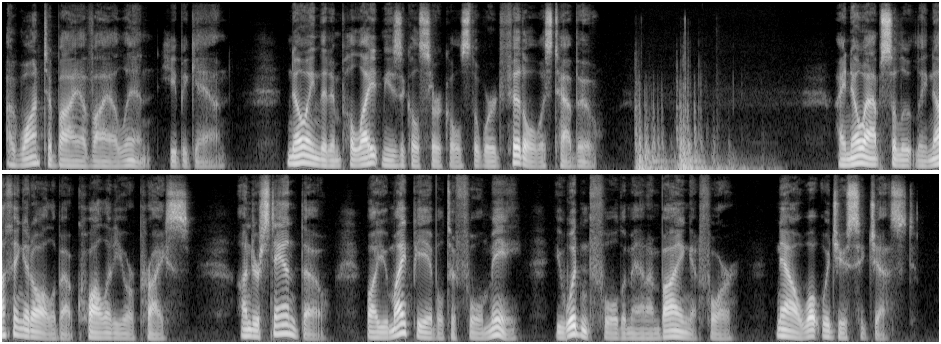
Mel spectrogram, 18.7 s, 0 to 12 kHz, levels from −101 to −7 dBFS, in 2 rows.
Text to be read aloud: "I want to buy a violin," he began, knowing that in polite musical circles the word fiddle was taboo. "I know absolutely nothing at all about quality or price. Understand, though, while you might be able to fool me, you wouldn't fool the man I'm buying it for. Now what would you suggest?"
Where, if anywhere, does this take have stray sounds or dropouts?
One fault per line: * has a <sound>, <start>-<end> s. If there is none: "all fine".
* has a thud, 6.3-7.9 s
